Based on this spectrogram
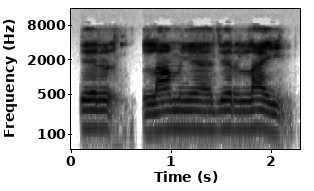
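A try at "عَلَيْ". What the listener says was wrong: জের নই, জাবার আছে, লাম ইয়া জাবার লাই।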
